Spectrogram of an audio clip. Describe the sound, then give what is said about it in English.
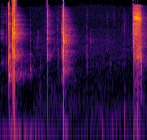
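A beer can snaps open with a sharp crack, followed by a couple of quick clicks and a short, bright fizzing burst as the foam sprays out over a microphone. No one speaks. “I cracked it and it got all over my microphone.”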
